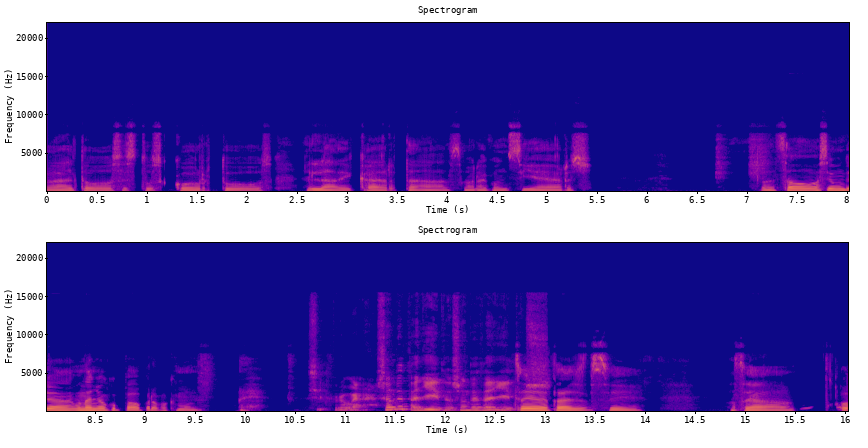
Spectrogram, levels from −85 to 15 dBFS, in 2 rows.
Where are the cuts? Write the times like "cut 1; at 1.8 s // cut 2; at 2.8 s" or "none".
cut 1; at 9.9 s // cut 2; at 13.5 s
